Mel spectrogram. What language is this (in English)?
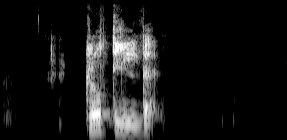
Italian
